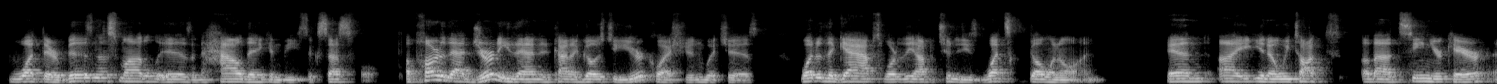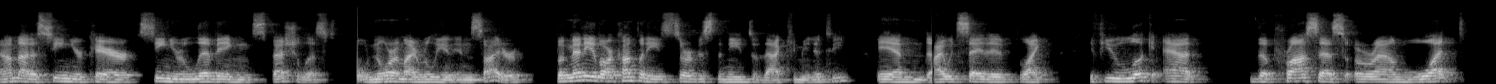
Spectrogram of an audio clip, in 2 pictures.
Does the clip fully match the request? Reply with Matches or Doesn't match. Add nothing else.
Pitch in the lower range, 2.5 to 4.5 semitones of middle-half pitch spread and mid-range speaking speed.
Matches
